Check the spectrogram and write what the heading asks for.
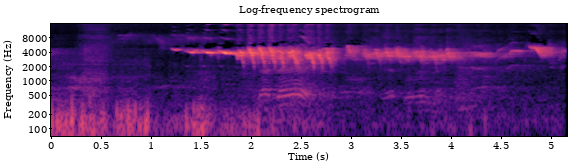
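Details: Low rumbling noise opens. Then a lined seedeater, singing in a square of the Fátima neighbourhood, gives a high whistle followed by a long, fast, buzzy trill with a few softer high notes after it.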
